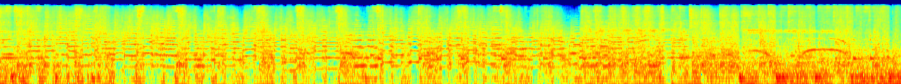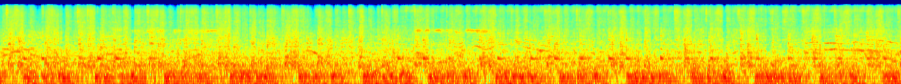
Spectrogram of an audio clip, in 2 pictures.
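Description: A street band playing for the parade: brass carrying a melody over drums. About eight seconds in the brass thins out and the drums carry on with a steady beat.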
